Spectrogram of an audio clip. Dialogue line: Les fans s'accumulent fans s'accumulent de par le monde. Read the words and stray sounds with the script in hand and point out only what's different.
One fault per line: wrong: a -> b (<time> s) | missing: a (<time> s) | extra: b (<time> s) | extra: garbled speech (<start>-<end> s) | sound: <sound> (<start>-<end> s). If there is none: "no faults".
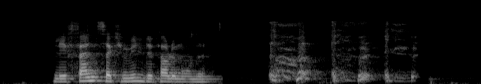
missing: fans s'accumulent (1.4 s)
sound: cough (2.7-4.2 s)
